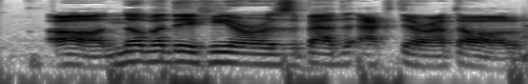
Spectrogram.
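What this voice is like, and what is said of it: Put-on character accent. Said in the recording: “This accent is terrible. ... No, it's perfect.”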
